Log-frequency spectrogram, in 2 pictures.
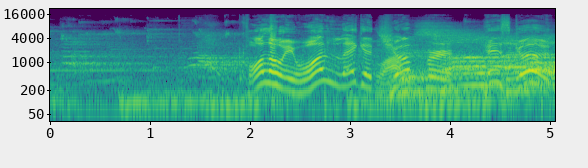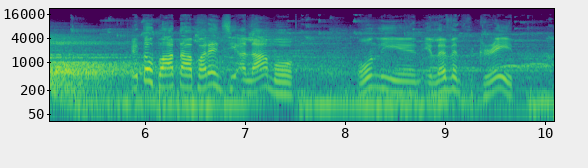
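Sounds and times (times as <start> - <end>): commentator speaking: 3.0 - 7.0.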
